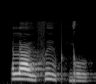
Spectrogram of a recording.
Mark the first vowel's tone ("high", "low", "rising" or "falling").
falling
